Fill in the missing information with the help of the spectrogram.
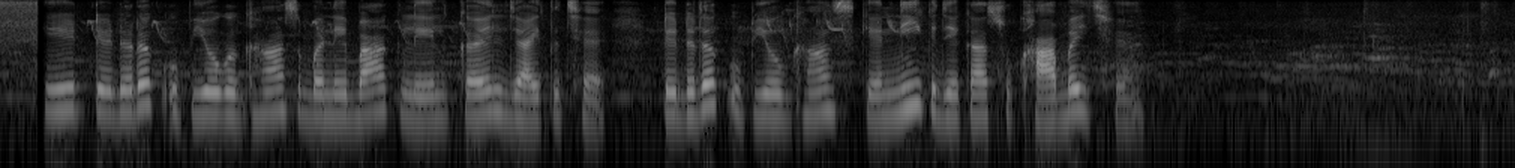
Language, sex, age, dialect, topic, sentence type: Maithili, female, 25-30, Bajjika, agriculture, statement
